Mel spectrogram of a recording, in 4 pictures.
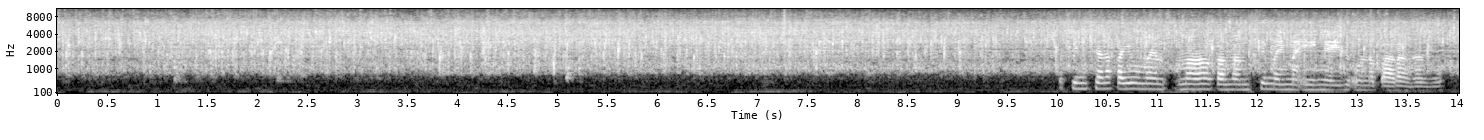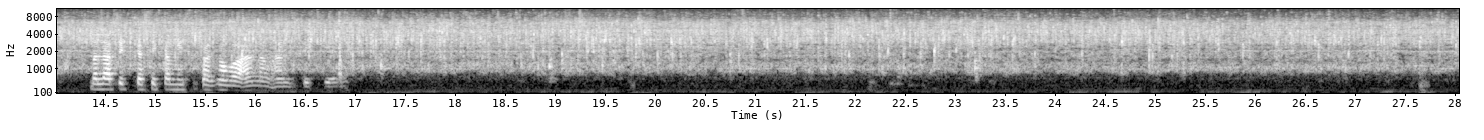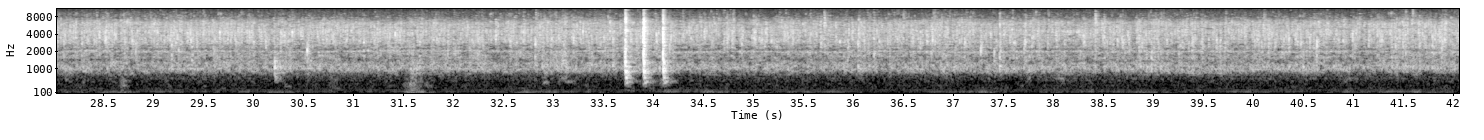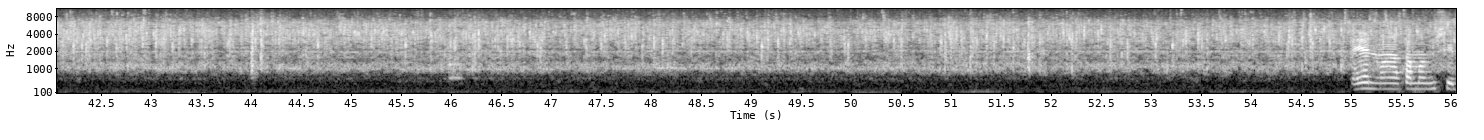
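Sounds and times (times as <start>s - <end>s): fish deep-frying in oil: 0.0s - 56.0s.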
